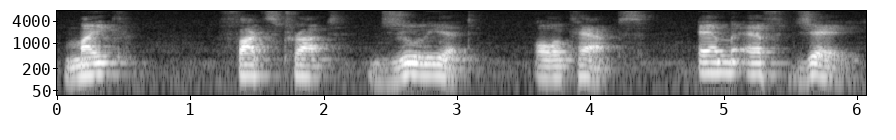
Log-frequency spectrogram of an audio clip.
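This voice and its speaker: This is a mid-range male voice, delivered very slowly in a reverberant space. The speaker is an older ham radio operator talking unscripted to camera, offering meandering advice, fixing his own slips, and spelling letters in radio code.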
